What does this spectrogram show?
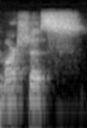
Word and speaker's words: Martius: Generally, your TIU is sh. That comes up fairly frequently. So in Martius, one that kind of surprised me because the character's name is Coriolanus.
